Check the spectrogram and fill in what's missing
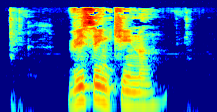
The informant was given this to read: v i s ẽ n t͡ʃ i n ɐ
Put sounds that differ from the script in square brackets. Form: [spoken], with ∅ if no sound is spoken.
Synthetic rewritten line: v i s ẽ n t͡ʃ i n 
